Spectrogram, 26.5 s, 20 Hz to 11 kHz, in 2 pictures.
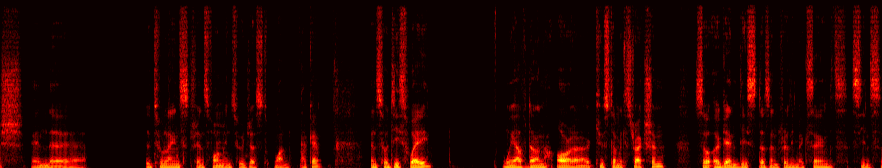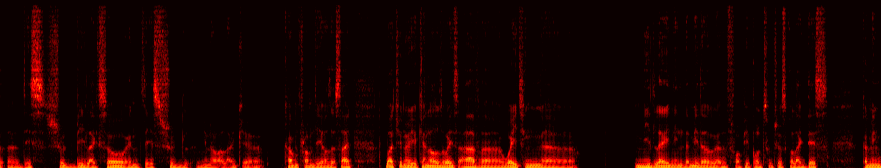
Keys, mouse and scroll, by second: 6.6 click.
